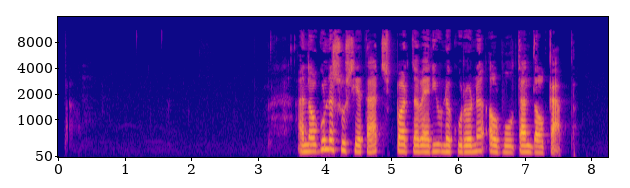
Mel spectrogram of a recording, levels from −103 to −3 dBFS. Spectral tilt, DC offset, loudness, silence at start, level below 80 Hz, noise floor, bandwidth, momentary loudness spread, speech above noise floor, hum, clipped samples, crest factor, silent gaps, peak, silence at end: -5.5 dB/octave; under 0.1%; -27 LUFS; 3.6 s; -80 dBFS; -86 dBFS; 11.5 kHz; 4 LU; 60 dB; none; under 0.1%; 22 dB; none; -6 dBFS; 0.75 s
